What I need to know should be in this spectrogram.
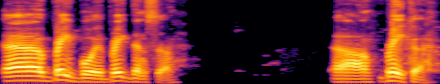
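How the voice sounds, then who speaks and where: A man in his forties from Hungary with a Hungarian accent, telling his story in a casual interview with many fillers and halting non-native grammar. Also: medium pitch, dry recording, muffled recording. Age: 40s. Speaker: guest, breakdancer.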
